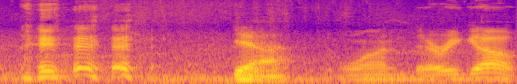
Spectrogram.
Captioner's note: laughs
